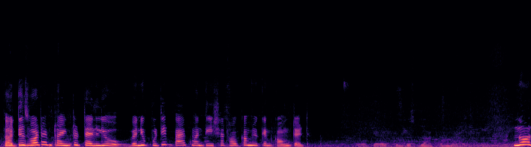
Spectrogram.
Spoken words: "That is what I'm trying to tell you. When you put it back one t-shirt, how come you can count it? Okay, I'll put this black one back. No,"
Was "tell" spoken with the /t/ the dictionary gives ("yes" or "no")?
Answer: yes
